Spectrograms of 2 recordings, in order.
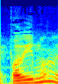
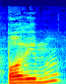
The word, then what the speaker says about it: Podimo: Es una esdrújula. Si fuera Podimo, se tendría que acentuar. Y veo que no se acentúa. – Por eso. – Es Podimo. – No, porque no lleva acento en la I. Es Podimo. Es como podcast. – A ver. – Sí. No, pero bueno, si fuera Podimo, sería Podimo y Po debería tener un acento.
